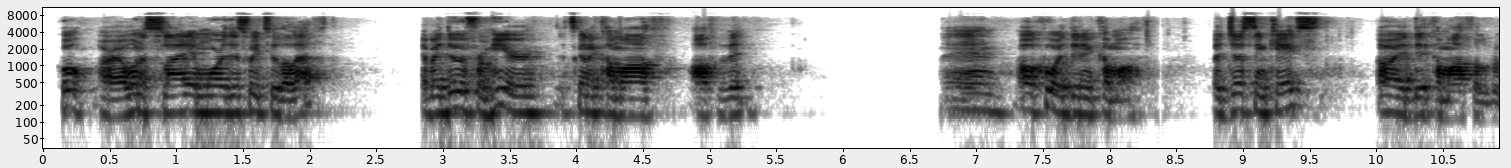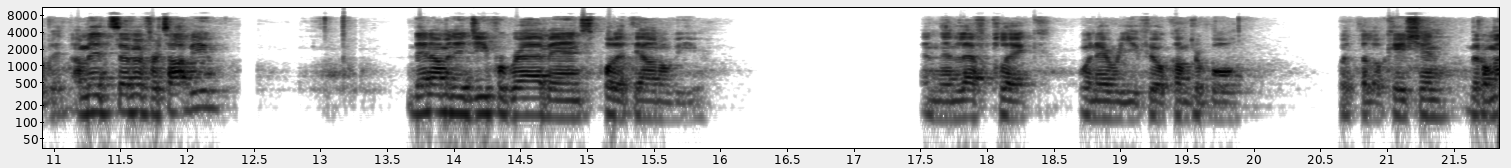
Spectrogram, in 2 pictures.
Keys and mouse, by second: 3.1 g, 5.0 middle click, 6.1-7.4 middle drag, 8.2 ctrl+z, 8.8-9.5 middle drag, 10.4-10.8 middle drag, 11.6 KP_7, 14.4 g, 20.5-21.8 middle drag.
